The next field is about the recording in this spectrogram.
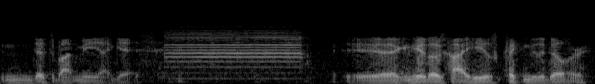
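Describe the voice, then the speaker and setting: An actor playing a pompous, jovial, food-loving middle-aged uncle in a 1950s radio comedy. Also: male voice, very deep voice, flat delivery, measured pace. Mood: fond musing. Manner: pompous, blustery, chuckling. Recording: tinny, noisy vintage radio recording.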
